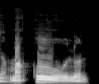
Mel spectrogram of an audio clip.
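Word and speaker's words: مقول: So it is difficult to pronounce maqwulun. So instead of that, one waw is dropped and a dhamma is given to fa kalima, is maqulun. So if you say mab'iyun,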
